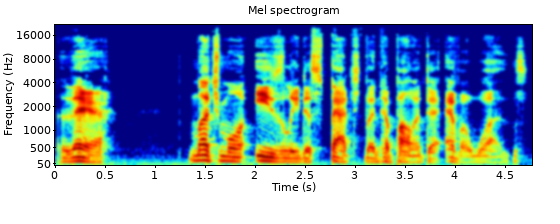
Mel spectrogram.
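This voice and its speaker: A man voicing a cold, gloating male villain scientist who talks in a soft, smug, menacing drawl in an audio drama. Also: fairly low pitch, measured pace. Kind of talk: amateur audio drama acting.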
